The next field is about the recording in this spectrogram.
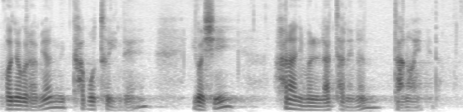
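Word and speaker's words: כבוד: 했습니다 아이 영광이라는 단어는 카보트 아는 카보트 카보드 또는 카보트 이렇게 발음을 하는 헬라어인이 카보트 아는 단어 아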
